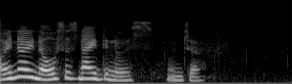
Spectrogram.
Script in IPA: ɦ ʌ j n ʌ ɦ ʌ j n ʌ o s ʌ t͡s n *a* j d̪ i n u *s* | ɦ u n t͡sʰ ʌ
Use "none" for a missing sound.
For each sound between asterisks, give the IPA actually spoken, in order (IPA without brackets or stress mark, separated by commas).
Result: a, s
